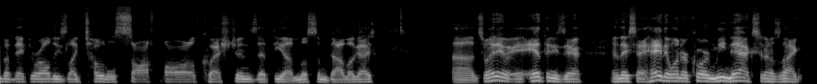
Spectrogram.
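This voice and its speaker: A man talking casually as a livestream guest, telling a story at a mid pitch. He rambles and keeps restarting his sentences. The sound is close and dry. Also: a bit bright, no echo. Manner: rambling, with many restarts and fillers.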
